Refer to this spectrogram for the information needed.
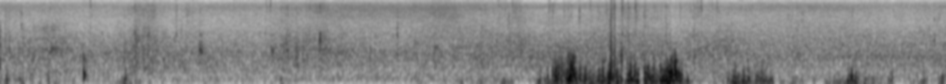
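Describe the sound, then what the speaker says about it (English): Strong wind gusts buffet the microphone during a blizzard along a snowy main street, rising into a loud roaring burst midway, with scattered rustling and thumps around it. "It's a lot here, and it is so windy out right now."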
